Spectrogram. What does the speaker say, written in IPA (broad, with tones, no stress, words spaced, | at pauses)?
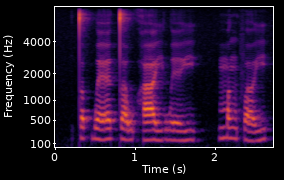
t̪ɐ˧p̚wɛː˨˥ t̪ɐ˨˩whaː˨j we˧j | mɐ˥ŋfɐ˨˥j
